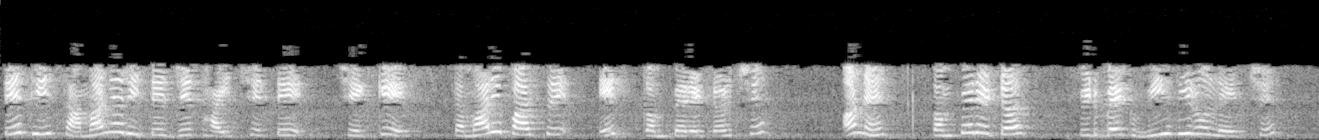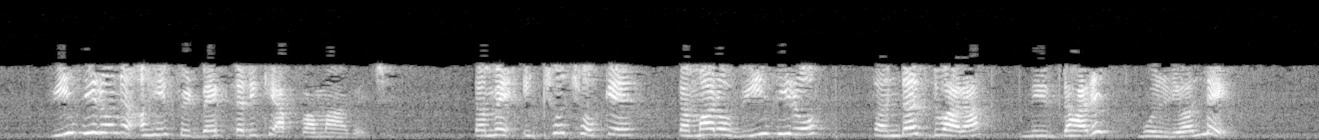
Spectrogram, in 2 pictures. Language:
Gujarati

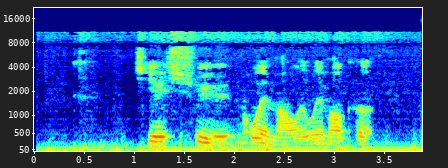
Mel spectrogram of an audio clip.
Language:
Chinese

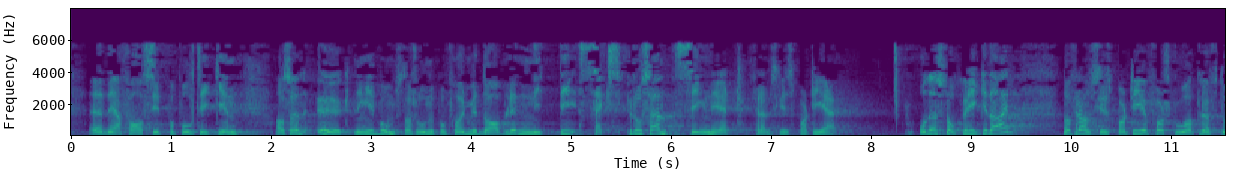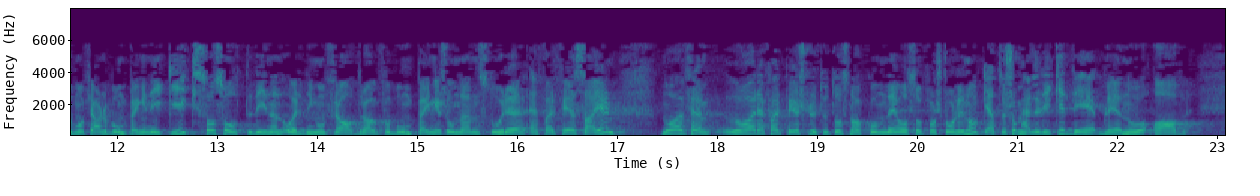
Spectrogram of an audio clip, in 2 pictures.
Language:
Norwegian Bokmål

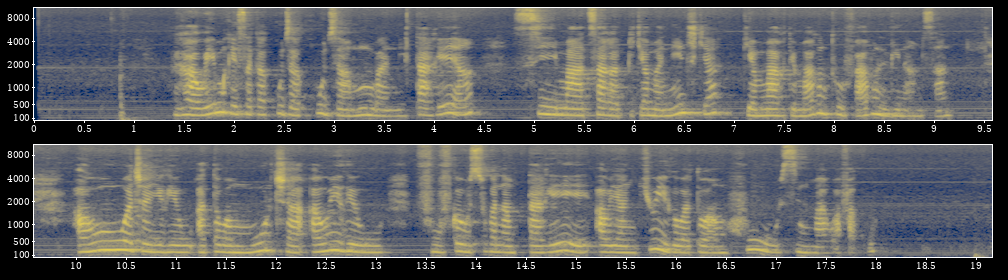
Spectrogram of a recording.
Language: Malagasy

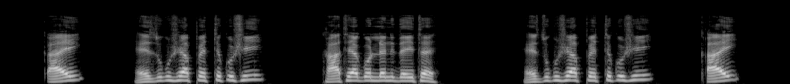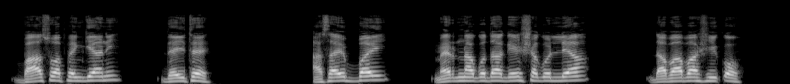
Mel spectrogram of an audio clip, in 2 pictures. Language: Dawro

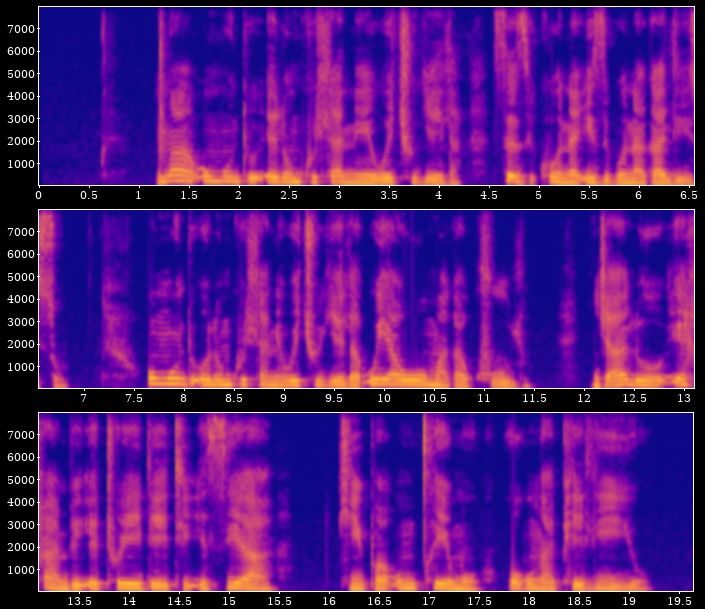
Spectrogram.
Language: North Ndebele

